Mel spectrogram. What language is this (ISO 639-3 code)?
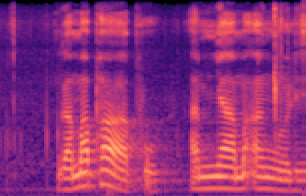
zul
